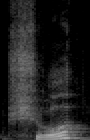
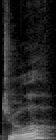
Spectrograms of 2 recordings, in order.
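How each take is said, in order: First: The word begins with an sh sound. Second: The word begins with a j-like sound. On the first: The speaker calls it right. "it's in the dictionary as sure" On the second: The speaker calls it wrong. "I've always called it Jur"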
